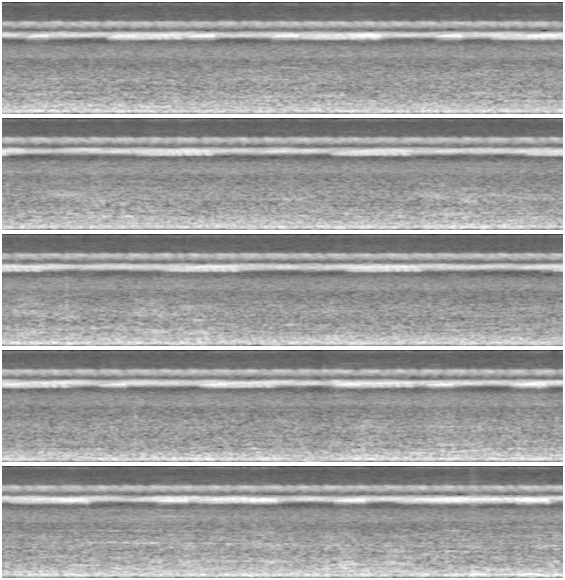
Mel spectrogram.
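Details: High, unbroken cricket trill with gentle rhythmic pulsing lasting the full stretch, a faint higher band above it and steady low-frequency background noise.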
